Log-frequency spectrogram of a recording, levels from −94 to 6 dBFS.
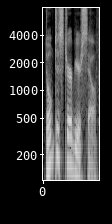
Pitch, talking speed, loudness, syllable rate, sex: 125 Hz, 175 wpm, -17 LUFS, 5.1 syllables/s, male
